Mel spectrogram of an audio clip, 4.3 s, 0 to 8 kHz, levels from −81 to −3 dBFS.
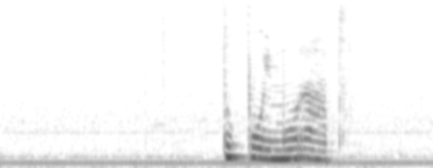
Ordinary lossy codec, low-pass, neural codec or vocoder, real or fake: none; none; none; real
